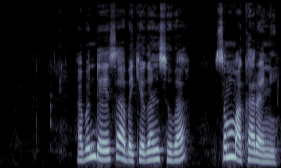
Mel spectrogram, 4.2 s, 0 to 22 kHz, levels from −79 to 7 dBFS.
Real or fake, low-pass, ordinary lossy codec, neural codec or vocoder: real; none; none; none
